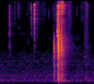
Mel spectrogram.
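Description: Scissors give a single crisp snip through sewing thread, close and clear, with a couple of faint clicks before it and no talking.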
